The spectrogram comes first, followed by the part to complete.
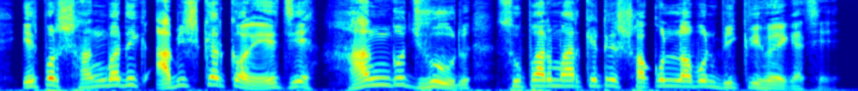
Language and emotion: Bengali, neutral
